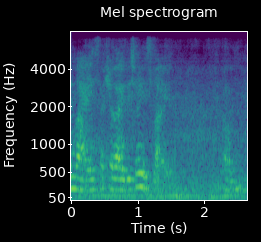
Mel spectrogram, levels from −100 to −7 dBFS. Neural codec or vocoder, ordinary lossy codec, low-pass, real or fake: codec, 24 kHz, 6 kbps, HILCodec; none; 7.2 kHz; fake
